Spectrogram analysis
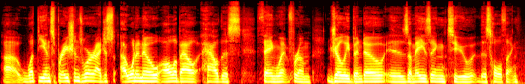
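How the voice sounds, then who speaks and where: A man's voice: mid-range voice, steady tone, moderate pace, hardly any pauses, dry recording. Man hosting, close dry sound. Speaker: podcast host. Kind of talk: casual interview chat.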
